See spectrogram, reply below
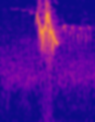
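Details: White Wagtail (Motacilla alba) singing: one brief, high twittering phrase that rises and then slurs down, against a faint steady background hiss.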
